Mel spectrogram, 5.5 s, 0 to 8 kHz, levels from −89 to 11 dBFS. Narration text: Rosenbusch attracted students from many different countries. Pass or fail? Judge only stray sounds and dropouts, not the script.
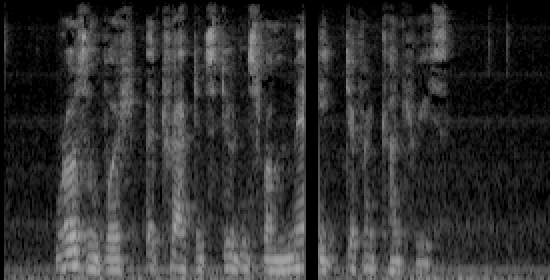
fail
